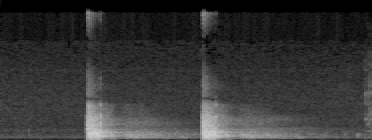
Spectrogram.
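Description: Two loud, sharp rifle shots about three-quarters of a second apart, each ringing out with a long decaying echo, fired at targets during a night shooting match with no talking.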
